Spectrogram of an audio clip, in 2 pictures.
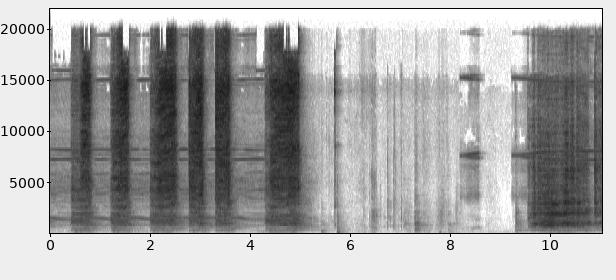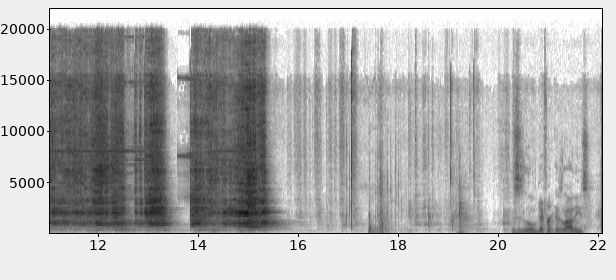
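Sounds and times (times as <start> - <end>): metal scraping on metal: 9.4 - 15.7.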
